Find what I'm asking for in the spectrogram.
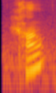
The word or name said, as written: xung'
